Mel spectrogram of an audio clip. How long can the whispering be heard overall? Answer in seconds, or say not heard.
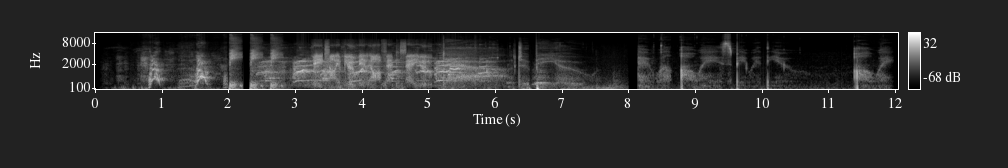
10 s.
